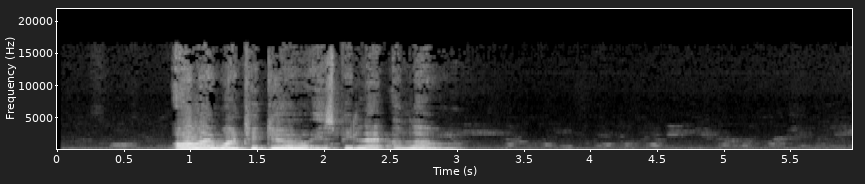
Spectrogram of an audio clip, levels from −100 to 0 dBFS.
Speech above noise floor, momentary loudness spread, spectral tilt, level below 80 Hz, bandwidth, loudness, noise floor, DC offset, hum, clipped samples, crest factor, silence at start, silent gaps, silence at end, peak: 45 dB; 16 LU; -7.5 dB/octave; -54 dBFS; 16.5 kHz; -18 LUFS; -61 dBFS; under 0.1%; none; under 0.1%; 18 dB; 0.9 s; none; 3 s; -4 dBFS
